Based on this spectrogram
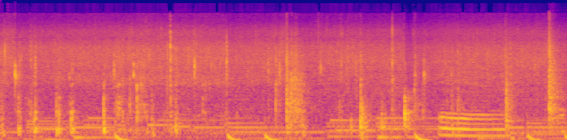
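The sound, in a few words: celery sizzling in melted butter in a pan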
